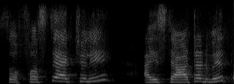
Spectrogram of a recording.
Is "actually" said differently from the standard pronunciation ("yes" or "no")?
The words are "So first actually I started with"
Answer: no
